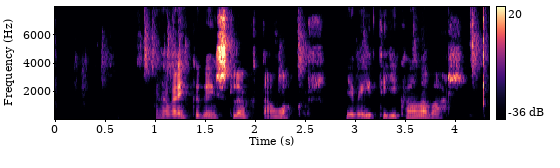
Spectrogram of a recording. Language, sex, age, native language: Icelandic, male, 40-49, Icelandic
